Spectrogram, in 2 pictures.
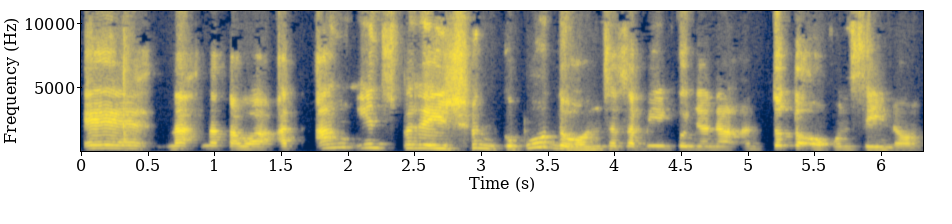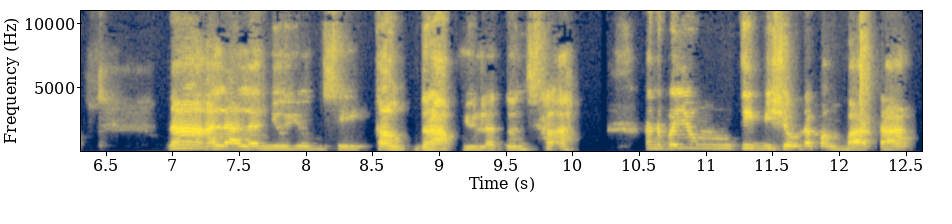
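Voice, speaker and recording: Lively chatty woman telling showbiz stories. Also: medium pitch, unhurried. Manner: animated storytelling, laughs often, mixes English into Tagalog. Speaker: actress guest. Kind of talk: casual chat in an online interview.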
